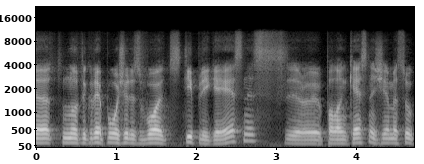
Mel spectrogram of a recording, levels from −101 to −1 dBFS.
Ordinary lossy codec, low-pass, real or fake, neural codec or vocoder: Opus, 64 kbps; 10.8 kHz; fake; codec, 24 kHz, 0.5 kbps, DualCodec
